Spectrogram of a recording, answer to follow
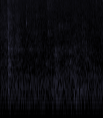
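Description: Near silence: room tone with a faint click just after the start and a few fainter ticks.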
